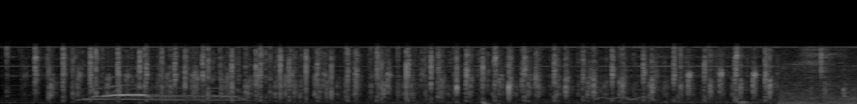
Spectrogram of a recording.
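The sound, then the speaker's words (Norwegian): Applause for the next speaker, from the Norwegian Disability Association's youth wing, as they come up on stage: dense, steady clapping from a crowd that continues for several seconds, then stops abruptly. “Dere, gi en stor applaus dere, til vår neste eh, appellant”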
